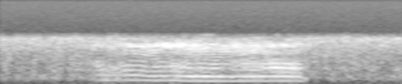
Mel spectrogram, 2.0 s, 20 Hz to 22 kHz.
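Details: Gambit, a pet cat, snoring while dreaming in July 2009; a single quiet, drawn-out nasal breath about a second long with a steady whistly, harmonic tone, over faint room hiss.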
